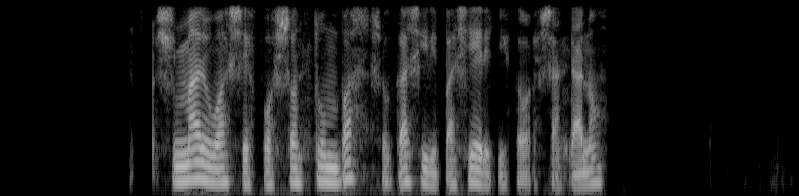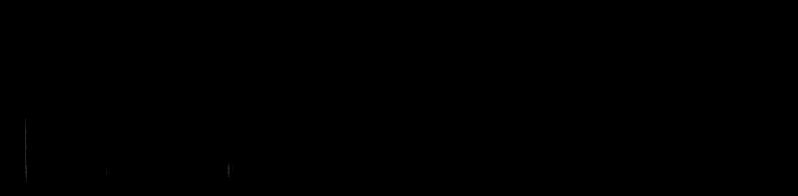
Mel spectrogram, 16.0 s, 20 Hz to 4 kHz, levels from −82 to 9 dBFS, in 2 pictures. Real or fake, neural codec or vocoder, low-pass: real; none; 3.6 kHz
